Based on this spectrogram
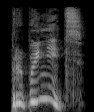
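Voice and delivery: high-pitched, mild cry to stop; exclaimed order. A narrator's reading. Lucy tries to stop the boys fighting, exclaimed order. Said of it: "вигукнула я".

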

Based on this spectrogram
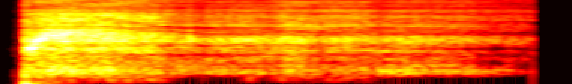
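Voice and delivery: soft breathy cat hiss. A narrator's reading. Cat disgusted by the bed, soft hiss. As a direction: spit out a tiny hiss. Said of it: "Снова зашипела".

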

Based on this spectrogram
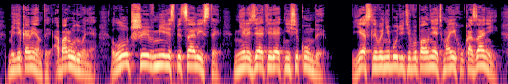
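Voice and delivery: loud, high, urgent commands; shouting orders. Acted.

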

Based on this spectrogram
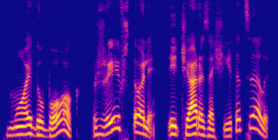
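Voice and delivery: light up at news of his oak; delighted. A narrator's reading. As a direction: dragon delighted his old oak still lives. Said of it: "обрадовался дракон".

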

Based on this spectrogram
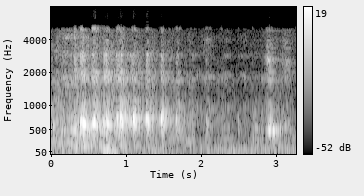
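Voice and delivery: a long, rolling laugh. Real, not acted. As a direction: laugh it out, amused. Laughs at the audience joke.

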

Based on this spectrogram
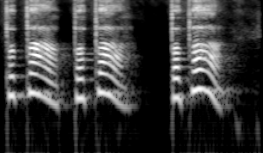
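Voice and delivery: put-on children crying out to their father; shrieking kids. A narrator's reading. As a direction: squeal it like little eaglets. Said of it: "strillano i quattro ragazzi".

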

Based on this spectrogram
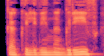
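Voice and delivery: usual speaking voice

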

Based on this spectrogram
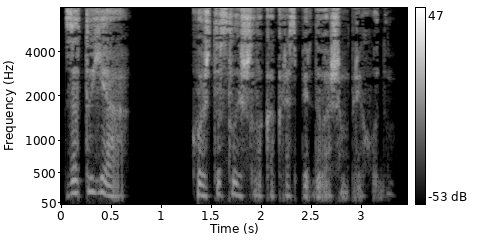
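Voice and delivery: soft, timid near-whisper, fading. A narrator's reading. Daughter dares to speak up before the visitors, whispering. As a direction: venture it very softly, almost whispering. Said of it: "прошептала Хильда".

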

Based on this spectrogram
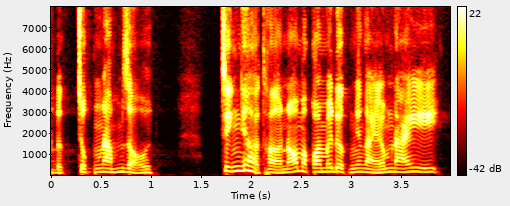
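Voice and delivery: high, fast, stumbling frightened pleading; a scared man tripping over his words, pitched high; stammering in fear. A narrator's reading. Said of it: "lắp ba lắp bắp".

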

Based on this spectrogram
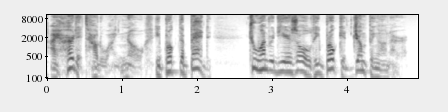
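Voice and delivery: high-pitched, agitated protest; indignant sister insisting on what happened; heated outrage. A narrator's reading. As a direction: argue it hotly, pitch leaping up. Marta angrily argues with Jesus.

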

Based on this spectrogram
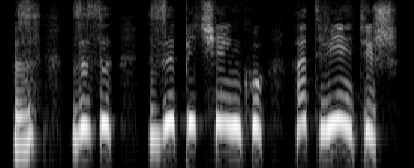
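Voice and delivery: high, loud, stammering threat; furious stammering elf. A narrator's reading.

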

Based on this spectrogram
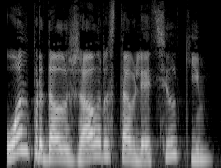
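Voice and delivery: plain reading voice

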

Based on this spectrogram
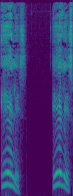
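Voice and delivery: two high, loud cries; calling out. A narrator's reading. Мэдалин calling her sister, loud alarmed cry. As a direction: call the name in alarm. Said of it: "послышался голос Мэдалин".

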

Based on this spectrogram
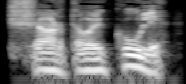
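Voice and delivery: grumbling through a mouthful; mouth full. Acted. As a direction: mutter it with food in mouth. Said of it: "с набитым ртом пробурчал капитан".

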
